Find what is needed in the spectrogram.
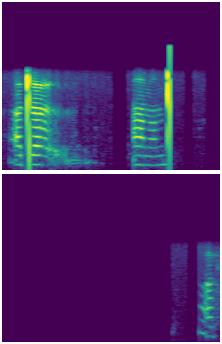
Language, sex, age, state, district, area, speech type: Sanskrit, female, 18-30, Assam, Biswanath, rural, conversation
